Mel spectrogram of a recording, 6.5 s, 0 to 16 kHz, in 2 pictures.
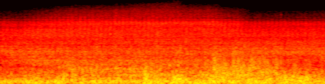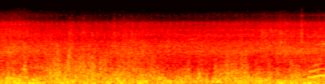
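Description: Suzuki GD 110S single-cylinder motorcycle engine running steadily while riding along a dirt road, mixed with wind on the microphone.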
